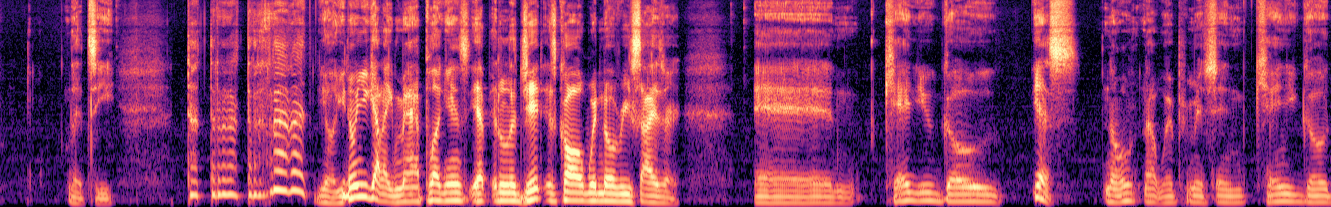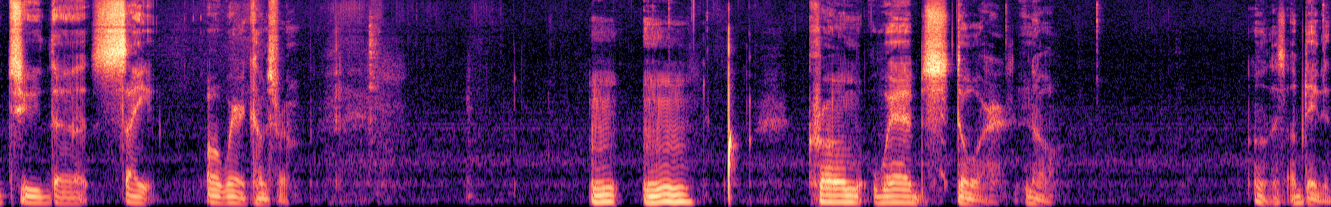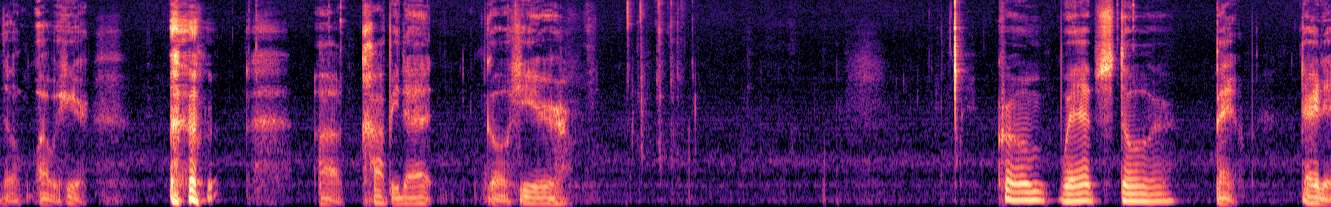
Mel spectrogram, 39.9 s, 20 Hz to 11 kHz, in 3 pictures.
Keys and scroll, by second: 32.7 super+v.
